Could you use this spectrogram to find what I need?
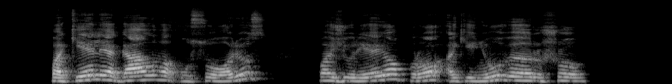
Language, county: Lithuanian, Tauragė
